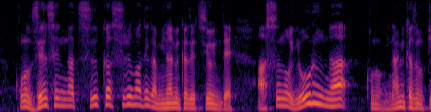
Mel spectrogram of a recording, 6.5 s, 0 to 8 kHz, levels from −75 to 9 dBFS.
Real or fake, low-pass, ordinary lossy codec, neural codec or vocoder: fake; none; none; codec, 16 kHz, 4 kbps, FreqCodec, larger model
